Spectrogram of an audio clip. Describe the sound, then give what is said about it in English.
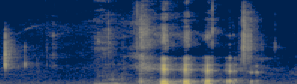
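A handful of dice, rolled for a strength and melee attack in a game, clatters and rattles across a hard surface, a quick cluster of sharp clicks that bunch up and fade within about a second, moderately loud. “Oh, man, I get so many dice for this.”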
